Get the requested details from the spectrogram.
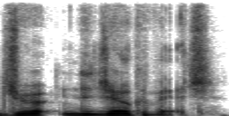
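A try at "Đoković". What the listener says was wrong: The D is silent.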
